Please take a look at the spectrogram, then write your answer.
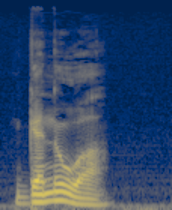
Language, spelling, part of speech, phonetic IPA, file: Polish, Genua, proper noun, [ɡɛ̃ˈnuʷa], Pl-Genua.ogg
